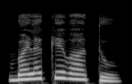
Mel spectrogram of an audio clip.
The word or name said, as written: ಬೆಳುಗವತೆ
